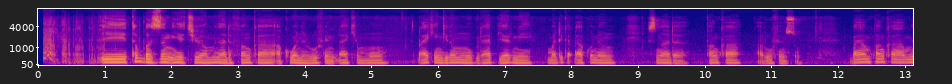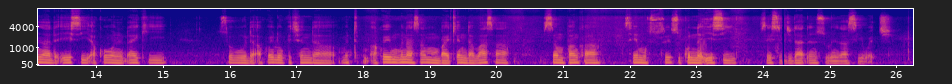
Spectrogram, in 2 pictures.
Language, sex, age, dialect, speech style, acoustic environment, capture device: Hausa, male, 25-34, Nigeria - Nigerian Standard, relaxed, silence, mobile / Linux / Chrome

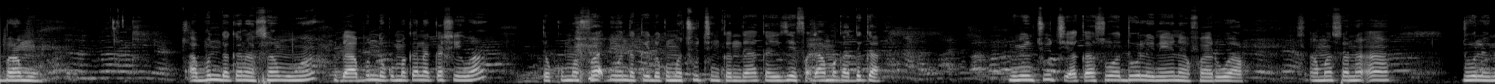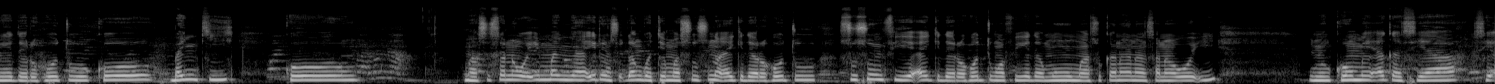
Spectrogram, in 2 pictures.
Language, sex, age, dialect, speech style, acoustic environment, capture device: Hausa, male, 18-24, Nigeria - Katsina, focused; relaxed, people talking, mobile / Linux / Chrome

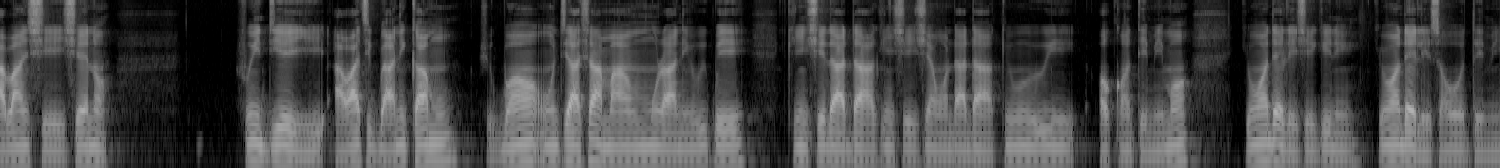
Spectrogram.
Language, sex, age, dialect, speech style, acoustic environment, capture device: Yoruba, male, 25-34, Nigeria - Lagos Yoruba, relaxed, nature, mobile / macOS / Safari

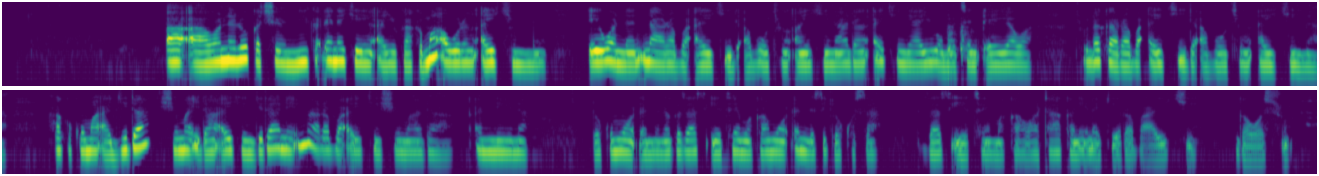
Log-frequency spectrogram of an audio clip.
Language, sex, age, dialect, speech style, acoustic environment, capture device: Hausa, male, 18-24, Nigeria - Kano, focused; relaxed, nature, mobile / Linux / Chrome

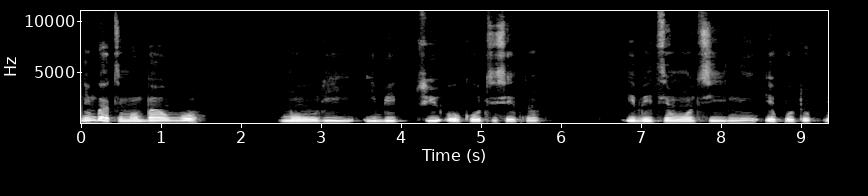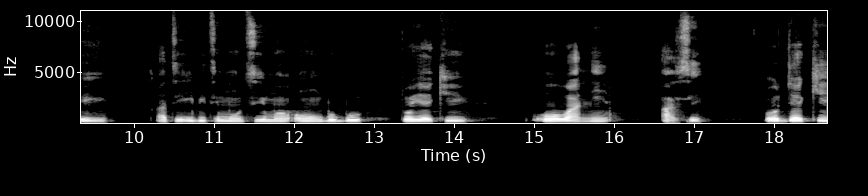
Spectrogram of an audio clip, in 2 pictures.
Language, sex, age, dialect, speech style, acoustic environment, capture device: Yoruba, male, 18-24, Nigeria - Ibadan, relaxed, nature, mobile / Linux / Chrome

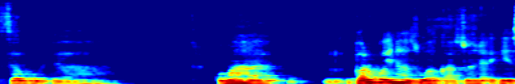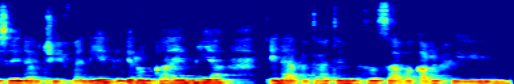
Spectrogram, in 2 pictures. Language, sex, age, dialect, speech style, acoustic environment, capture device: Hausa, female, 25-34, Nigeria - Katsina, relaxed; happy, people talking; music, mobile / Linux / Chrome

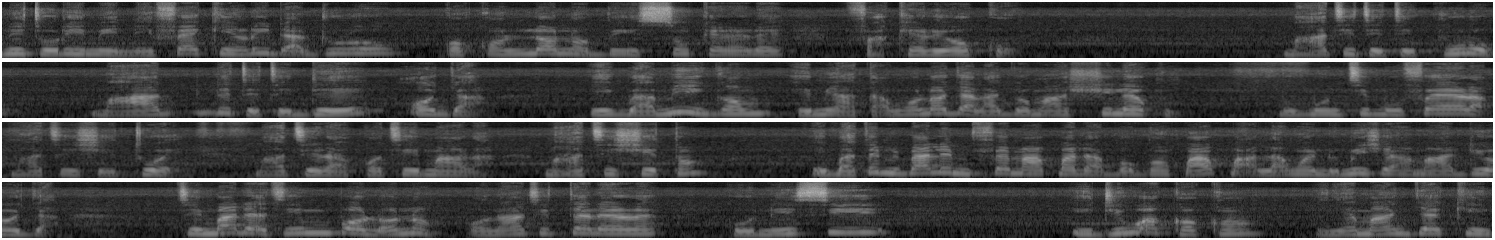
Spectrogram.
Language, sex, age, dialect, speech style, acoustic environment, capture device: Yoruba, female, 25-34, Nigeria - Lagos Yoruba, relaxed; happy, people talking; appliances, mobile / Linux / Chrome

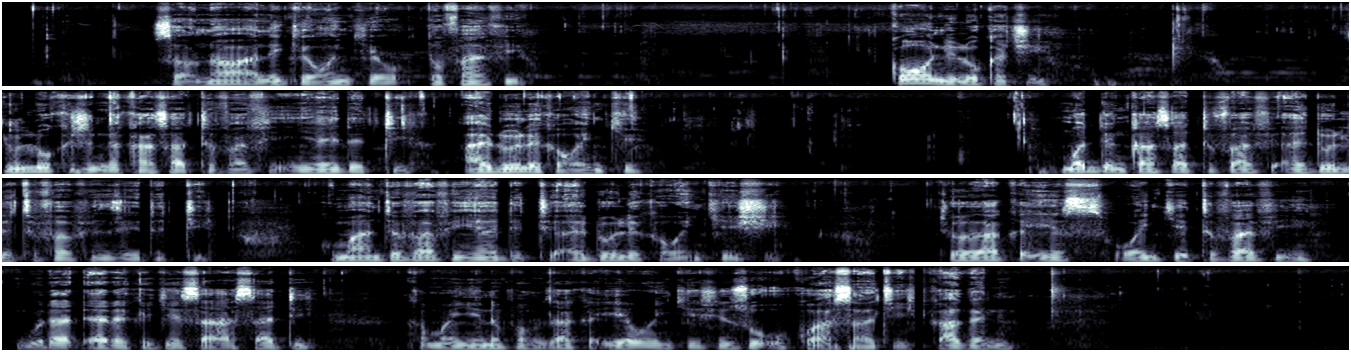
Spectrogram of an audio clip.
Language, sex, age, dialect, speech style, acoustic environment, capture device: Hausa, male, 35-44, Nigeria - Nigerian Standard, tired, silence, mobile / Linux / Chrome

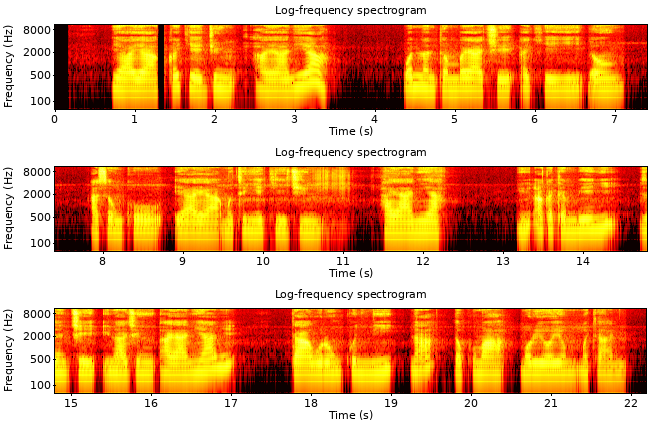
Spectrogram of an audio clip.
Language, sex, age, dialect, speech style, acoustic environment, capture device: Hausa, female, 25-34, Nigeria - Kano, focused, nature, mobile / Linux / Chrome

